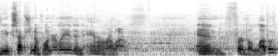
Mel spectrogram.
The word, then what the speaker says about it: Amarillo: in Texas, with the exception of Wonderland and Amarillo. And for the love of God, that is how you pronounce it correctly, so I don't want to hear anyone call it Amarillo again.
